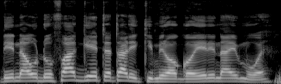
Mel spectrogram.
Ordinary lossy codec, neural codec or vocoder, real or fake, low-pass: none; none; real; none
